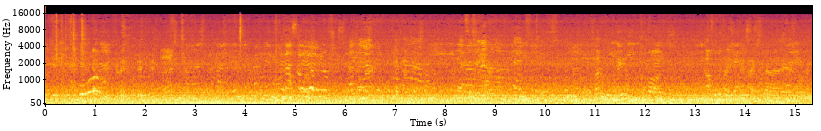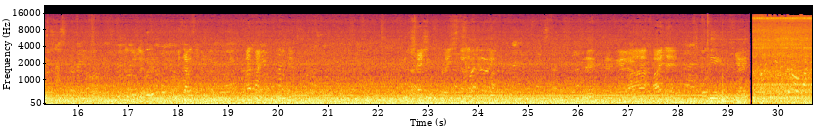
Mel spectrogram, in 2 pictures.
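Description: Airport apron bus driving across the apron, heard from inside the cabin: a steady engine drone with a constant tone over it. It breaks off abruptly just before the end.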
